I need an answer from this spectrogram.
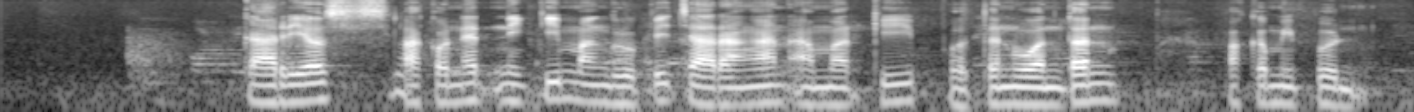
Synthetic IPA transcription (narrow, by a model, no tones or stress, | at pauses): kaɾiɔsla̰kɔnɛt̪̚nikimaŋɡɾupit͡ʃaɾaŋanʔa̰marɡib̥o̤t̪ənwɔnt̪ən | pakəmib̥ʊ̤n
